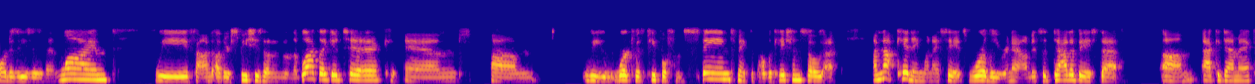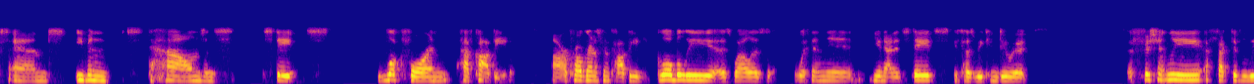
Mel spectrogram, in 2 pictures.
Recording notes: In our chat over Zoom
